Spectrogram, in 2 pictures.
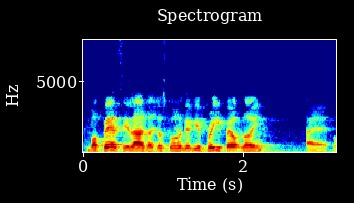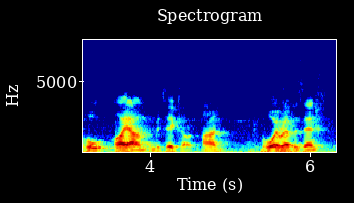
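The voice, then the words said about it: Strong Waterford Irish accent. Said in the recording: “if the Waterford accent is too strong, and you don't understand any part of it”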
